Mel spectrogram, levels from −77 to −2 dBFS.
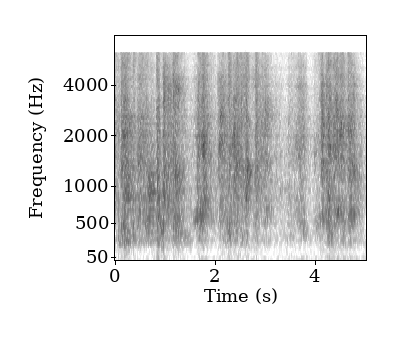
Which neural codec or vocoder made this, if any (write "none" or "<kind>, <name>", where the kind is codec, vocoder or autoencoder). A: codec, ZipCodec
